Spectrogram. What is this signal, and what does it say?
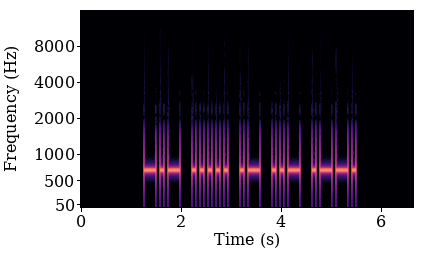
Morse code, heard as a keyed tone, about 15 wpm, 700 Hz. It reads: K5AUP
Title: Call Signs Repeated 2x - 15wpm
